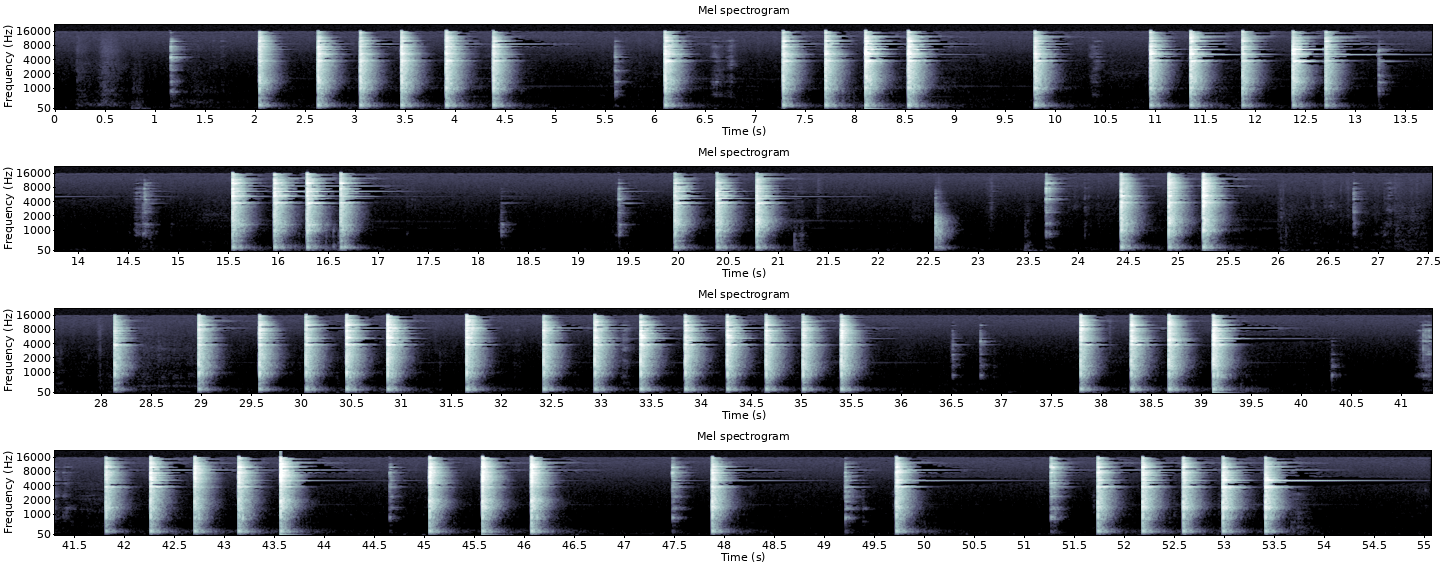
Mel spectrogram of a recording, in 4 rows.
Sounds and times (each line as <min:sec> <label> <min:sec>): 0:02.0 Anvil & Copper Hammer 0:04.8
0:06.1 Anvil & Copper Hammer 0:06.6
0:07.2 Anvil & Copper Hammer 0:08.9
0:09.8 Anvil & Copper Hammer 0:10.2
0:10.9 Anvil & Copper Hammer 0:13.5
0:15.5 Anvil & Copper Hammer 0:17.0
0:19.4 Anvil & Copper Hammer 0:21.3
0:23.7 Anvil & Copper Hammer 0:25.6
0:28.1 Anvil & Copper Hammer 0:28.4
0:29.0 Anvil & Copper Hammer 0:35.8
0:37.8 Anvil & Copper Hammer 0:39.6
0:41.2 Anvil & Copper Hammer 0:43.9
0:44.7 Anvil & Copper Hammer 0:46.4
0:47.5 Anvil & Copper Hammer 0:48.3
0:49.2 Anvil & Copper Hammer 0:50.2
0:51.3 Anvil & Copper Hammer 0:54.4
